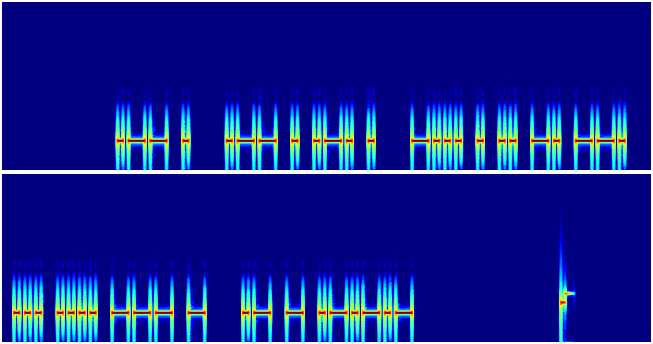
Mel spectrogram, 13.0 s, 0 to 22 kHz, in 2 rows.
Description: Morse code, heard as a keyed tone, about 22 wpm, 700 Hz. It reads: WE WERE BEING SHOT AT.
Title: Sentences from Top 1100 Words 22wpm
